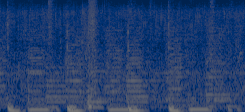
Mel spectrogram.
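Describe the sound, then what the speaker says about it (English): Ground beef browns in a pan for Jamaican beef patties, a steady sizzle close by with a few regular bumps that could be stirring, no voices. "I'm going to leave the meat to brown. Have a good browning."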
